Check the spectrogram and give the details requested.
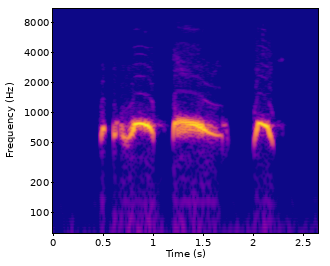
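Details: Spotted dove call used as a lure to draw wild doves in, a short opening note then two long, low, smooth coos and a final short coo, in a quiet setting.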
